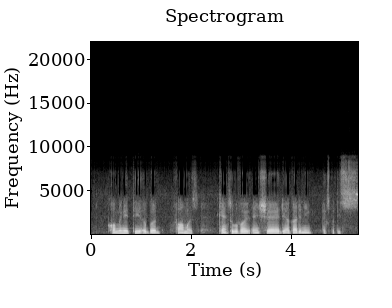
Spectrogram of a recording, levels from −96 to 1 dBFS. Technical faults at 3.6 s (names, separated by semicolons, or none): Speex codec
